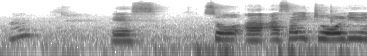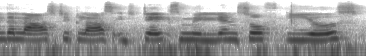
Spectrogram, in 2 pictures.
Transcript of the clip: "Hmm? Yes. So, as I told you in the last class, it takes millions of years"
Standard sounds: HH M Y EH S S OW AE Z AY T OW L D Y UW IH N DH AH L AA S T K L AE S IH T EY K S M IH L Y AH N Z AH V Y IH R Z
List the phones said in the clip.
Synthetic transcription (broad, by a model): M Y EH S S OW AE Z AY T OW L D Y UW IH N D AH L AA S T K L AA S IH T EY K S M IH L Y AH N S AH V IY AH R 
